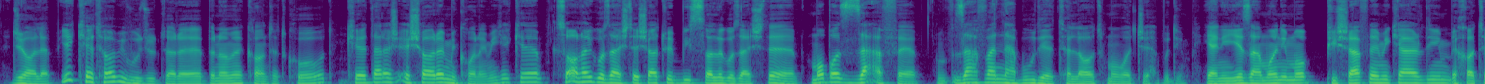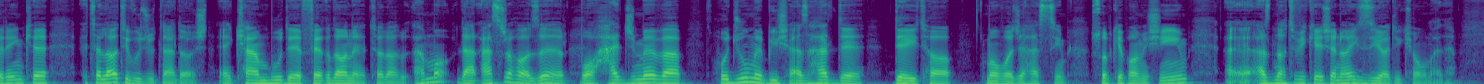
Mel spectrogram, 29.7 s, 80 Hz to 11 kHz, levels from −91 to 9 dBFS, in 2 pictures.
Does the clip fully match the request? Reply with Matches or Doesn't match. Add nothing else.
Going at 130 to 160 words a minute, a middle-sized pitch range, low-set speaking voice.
Matches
